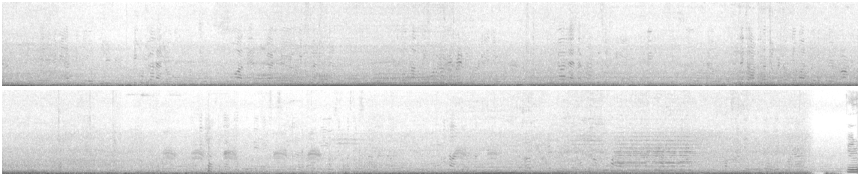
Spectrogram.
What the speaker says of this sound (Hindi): यूनिवर्सिटी से निकलते ही सबसे पहले तो आपको ट्रैफिक का सामना करना पड़ता है जी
